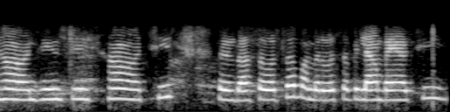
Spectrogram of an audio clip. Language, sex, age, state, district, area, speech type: Odia, female, 18-30, Odisha, Jagatsinghpur, rural, conversation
